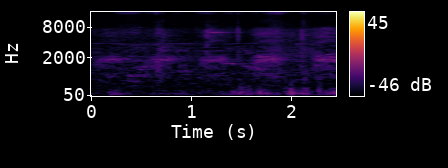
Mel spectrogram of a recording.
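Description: Crows cawing a few times, with irregular low thuds growing louder in the second half.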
